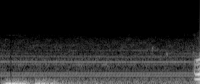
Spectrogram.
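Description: Steady electrical hum with a low rumble: mains hum picked up by a home microphone setup.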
